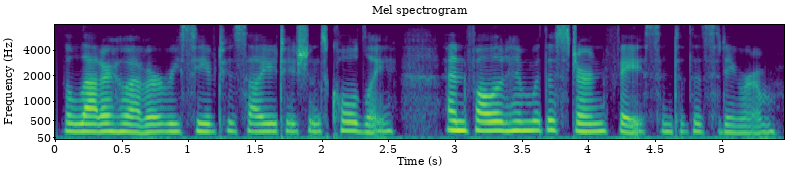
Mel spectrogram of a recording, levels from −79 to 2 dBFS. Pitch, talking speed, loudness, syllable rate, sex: 210 Hz, 195 wpm, -16 LUFS, 6.1 syllables/s, female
